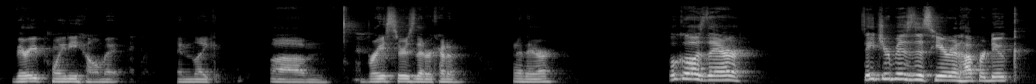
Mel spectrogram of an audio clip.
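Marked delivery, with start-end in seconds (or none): 6.6-10.0 high, loud, small gnome voice calling out. Voicing a little gnome guard calling down from the gates: gnome guard voice. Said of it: "little gnome has his hands over the side".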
